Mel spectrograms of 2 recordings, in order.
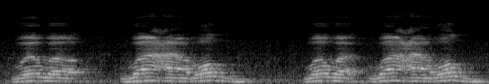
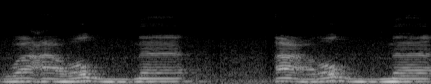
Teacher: وعرضنا দদ, و... দদের মধ্যে হামস নাই, বাতাস বের করা যাবে না দদ থেকে। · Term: দদ হরফ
